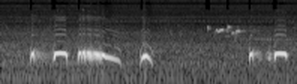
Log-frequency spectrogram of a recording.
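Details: Spotted dove decoy coo, 'giọng thổ' style, played to lure wild doves into traps: a short note, a flat held note, a long falling coo and a brief arched ending, with faint chirping from another bird before the next phrase.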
